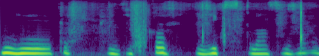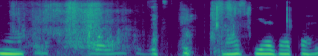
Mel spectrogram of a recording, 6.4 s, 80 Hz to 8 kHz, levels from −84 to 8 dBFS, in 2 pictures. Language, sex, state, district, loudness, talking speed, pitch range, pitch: Hindi, female, Bihar, Muzaffarpur, -17 LUFS, 115 wpm, 215-240 Hz, 220 Hz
